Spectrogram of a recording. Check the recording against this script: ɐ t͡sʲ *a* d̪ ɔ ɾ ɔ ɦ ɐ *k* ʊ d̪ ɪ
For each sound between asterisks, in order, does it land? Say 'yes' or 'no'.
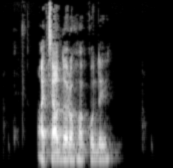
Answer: yes, yes

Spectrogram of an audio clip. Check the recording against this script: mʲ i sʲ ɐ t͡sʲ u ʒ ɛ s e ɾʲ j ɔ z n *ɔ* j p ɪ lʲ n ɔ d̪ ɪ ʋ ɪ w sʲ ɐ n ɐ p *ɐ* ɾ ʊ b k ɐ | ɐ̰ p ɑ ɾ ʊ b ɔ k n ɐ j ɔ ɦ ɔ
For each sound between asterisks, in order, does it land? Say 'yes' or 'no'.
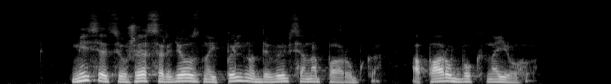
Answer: yes, no

